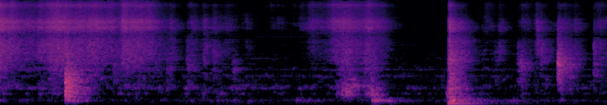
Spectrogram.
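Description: Sauce simmering in a saucepan on a gas burner, a soft hiss that fades over the first few seconds, with a sharp knock about a second in and a louder thump about six seconds in.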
